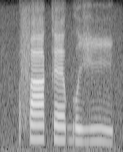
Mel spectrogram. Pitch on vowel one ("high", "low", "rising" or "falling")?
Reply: high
